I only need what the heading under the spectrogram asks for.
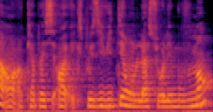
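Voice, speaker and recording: A woman talks at a moderate pace and a medium pitch. Noticeable background noise runs behind her. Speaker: rugby player and team captain. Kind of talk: casual interview.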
